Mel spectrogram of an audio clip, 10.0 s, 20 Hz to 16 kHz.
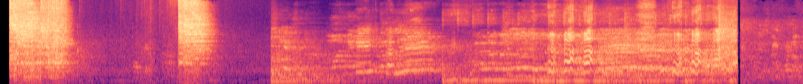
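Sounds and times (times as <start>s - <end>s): music with vocals: 3.4s - 9.2s.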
